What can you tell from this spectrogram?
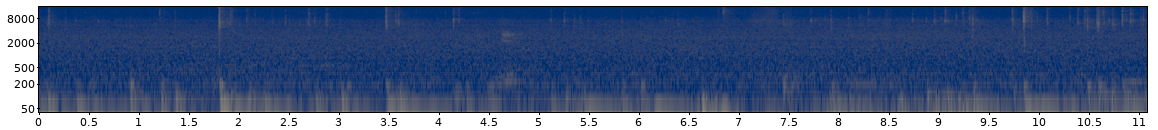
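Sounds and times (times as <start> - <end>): keyboard and mouse clicks: 7.4 - 11.0.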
